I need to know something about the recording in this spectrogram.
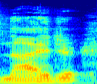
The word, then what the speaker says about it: Niger: I know that that's pronounced Niger.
